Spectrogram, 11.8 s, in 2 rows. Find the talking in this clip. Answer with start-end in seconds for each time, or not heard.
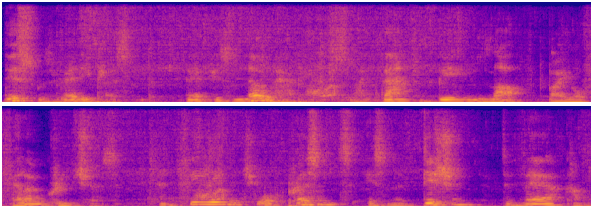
0.0-11.7.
